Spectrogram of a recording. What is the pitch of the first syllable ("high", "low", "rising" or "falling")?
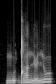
low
